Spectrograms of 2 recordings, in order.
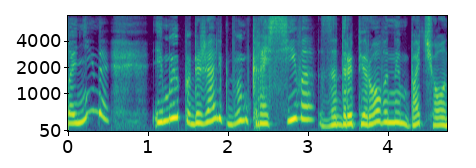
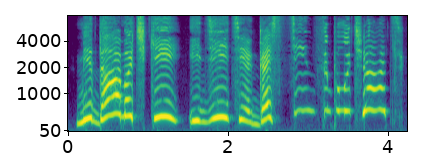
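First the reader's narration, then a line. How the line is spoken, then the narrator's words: Shouting with mouth full. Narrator (Russian): кричала Маня Иванова, запихивая в рот целую треть апельсина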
